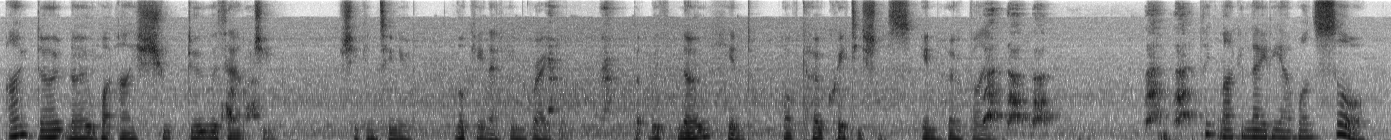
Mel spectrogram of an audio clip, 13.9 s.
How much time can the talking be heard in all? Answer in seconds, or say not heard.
12 s.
